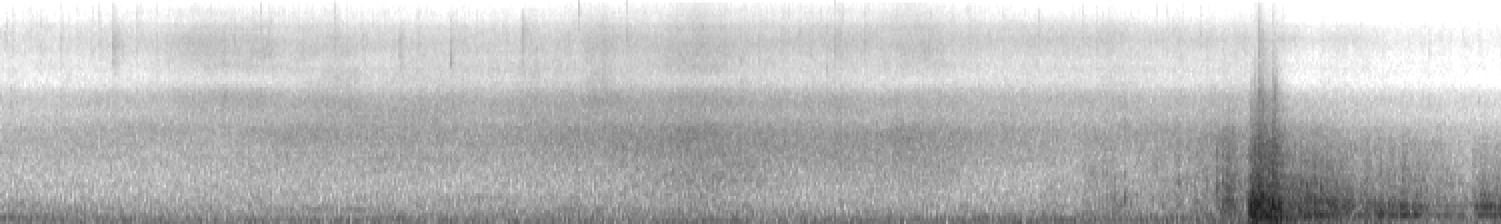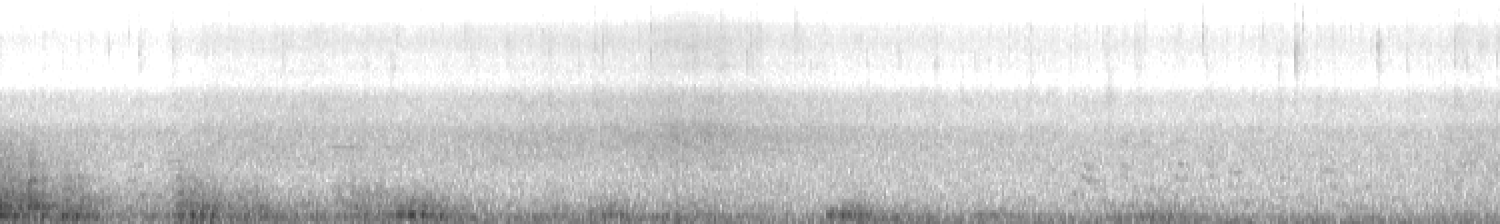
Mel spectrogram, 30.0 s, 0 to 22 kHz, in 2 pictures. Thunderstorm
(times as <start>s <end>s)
0.0s 3.9s, 8.7s 27.2s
